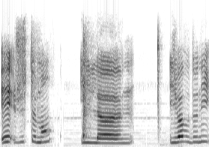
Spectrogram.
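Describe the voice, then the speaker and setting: Music plays in the background as a woman speaks very slowly in a high-pitched voice. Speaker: gaming YouTuber. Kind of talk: gameplay tutorial. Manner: hesitant, many fillers.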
